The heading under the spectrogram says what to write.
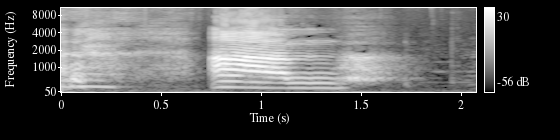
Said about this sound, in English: Sorry, I just got the dog going, because I knocked on wood.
